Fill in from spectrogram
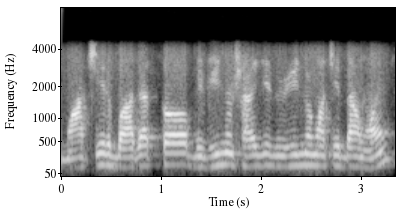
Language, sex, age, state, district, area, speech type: Bengali, male, 30-45, West Bengal, Howrah, urban, conversation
